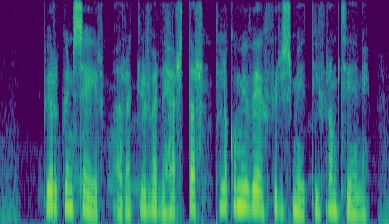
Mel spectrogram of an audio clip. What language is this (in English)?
Icelandic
